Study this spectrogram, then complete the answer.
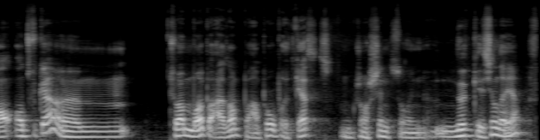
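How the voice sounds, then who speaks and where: This man talks at a fairly quick pace. His tone is dark and mellow, at a medium pitch. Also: ordinary pitch variation. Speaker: podcast host and photographer. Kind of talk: casual interview chat.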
